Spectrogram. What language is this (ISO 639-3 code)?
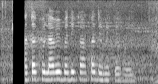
bho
